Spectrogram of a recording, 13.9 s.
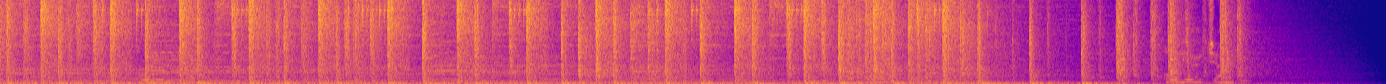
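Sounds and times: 
piano: 0.0 - 10.1
drums: 0.0 - 13.3.

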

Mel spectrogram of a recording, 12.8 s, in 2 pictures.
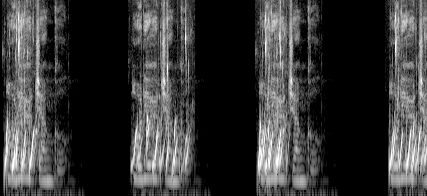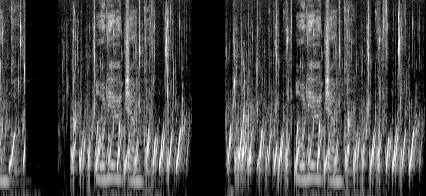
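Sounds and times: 
bubbles: 0.0 - 0.6, 2.0 - 2.9, 3.8 - 4.3, 5.8 - 12.7.

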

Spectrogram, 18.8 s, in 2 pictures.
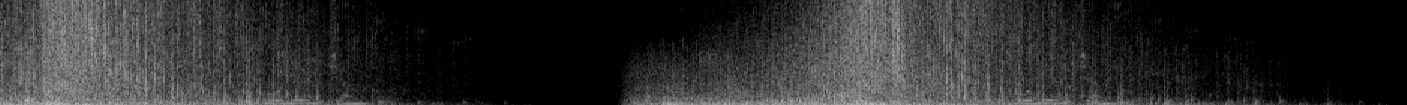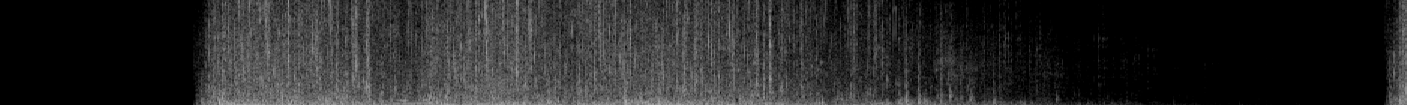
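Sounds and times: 
rockfall: 0.0 - 2.1, 5.3 - 8.7, 10.7 - 17.2.

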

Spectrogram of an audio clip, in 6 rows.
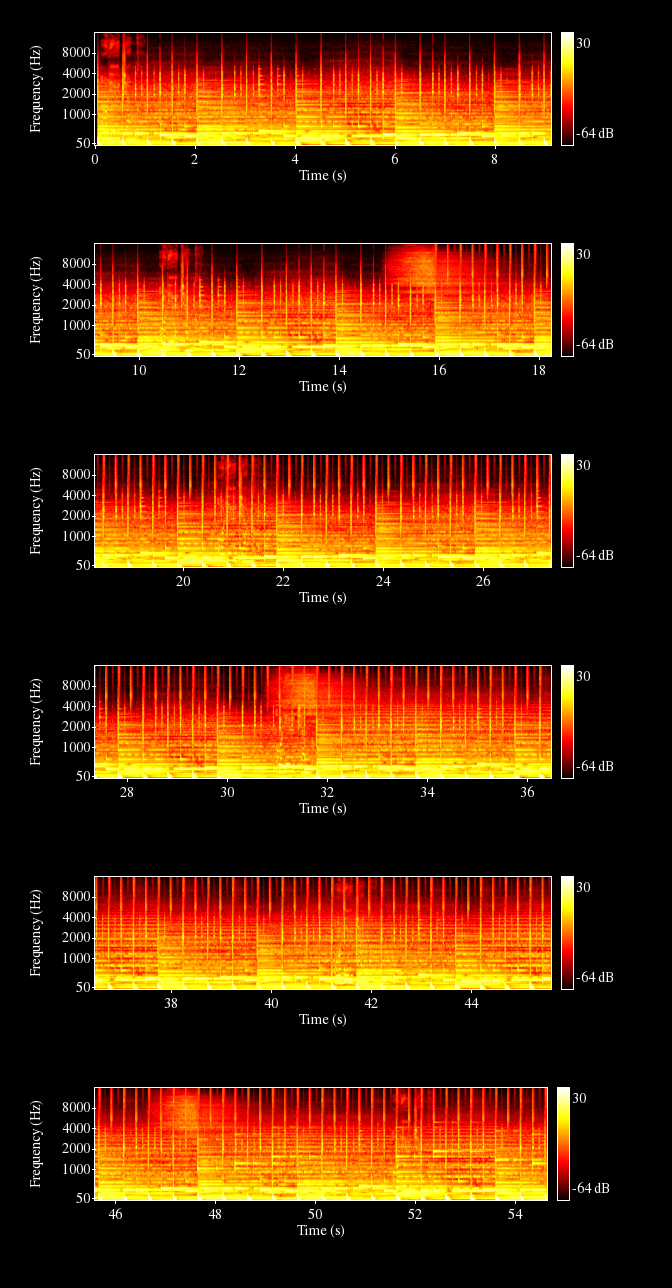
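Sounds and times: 
happy inspiring music: 0.0 - 54.6.

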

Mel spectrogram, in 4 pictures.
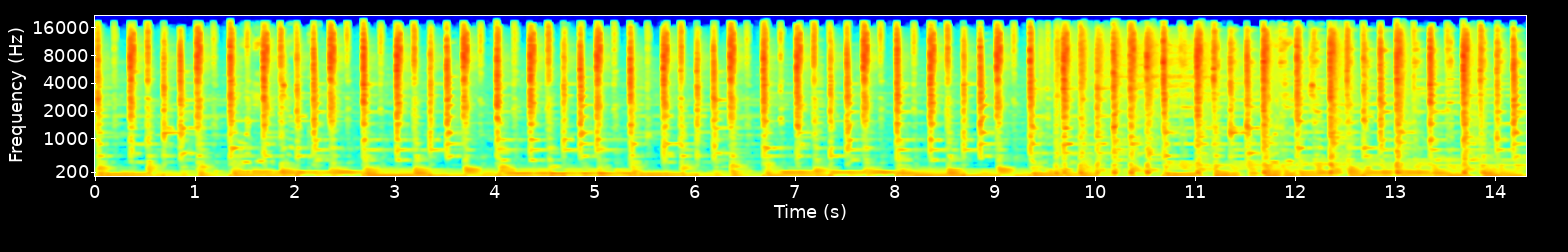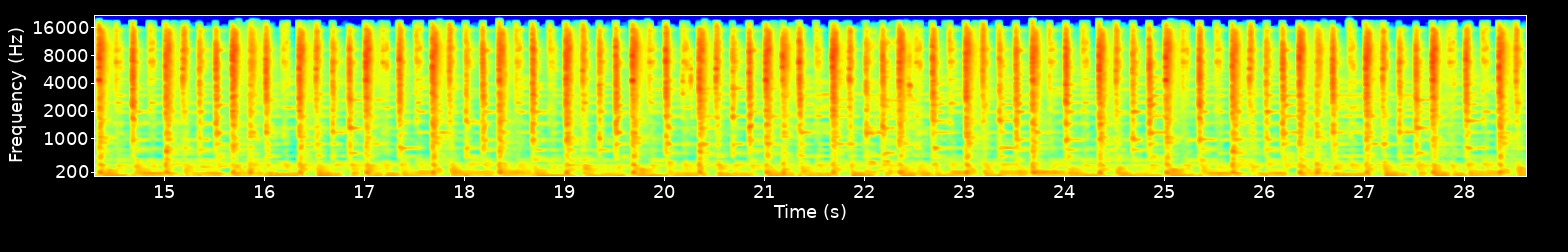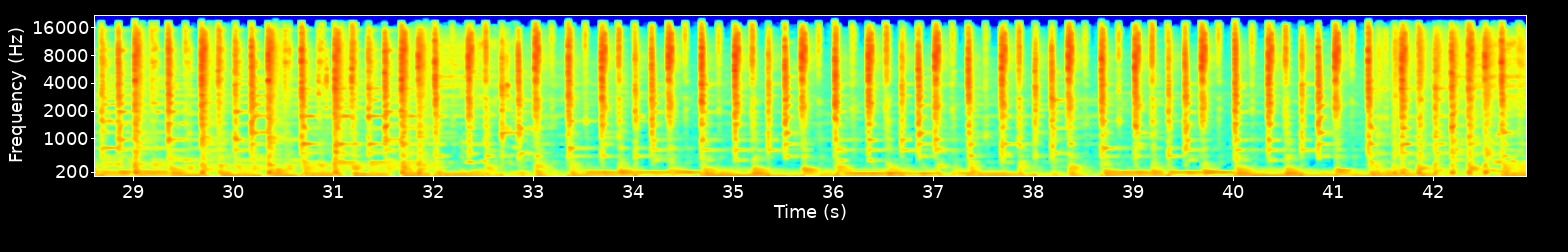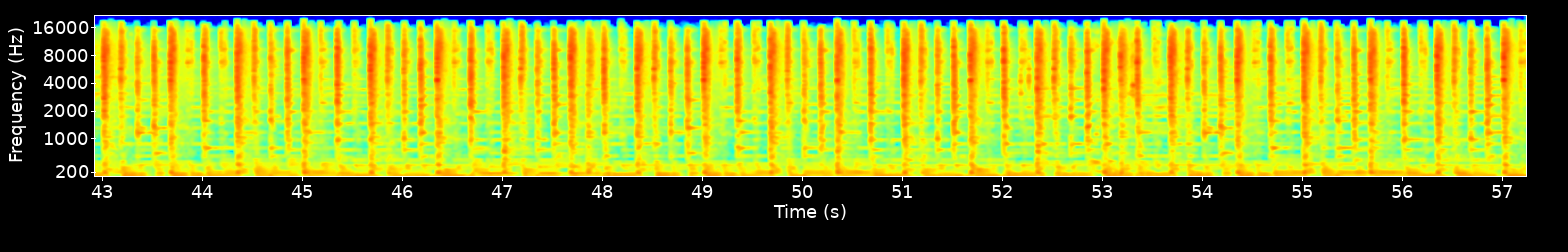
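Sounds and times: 
cheerful happy music: 0.0 - 57.2.

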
